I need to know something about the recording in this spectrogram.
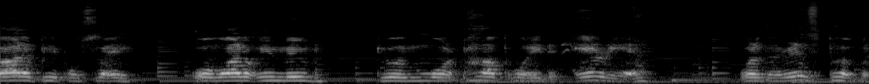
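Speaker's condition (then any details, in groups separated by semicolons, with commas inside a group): Cerebral palsy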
